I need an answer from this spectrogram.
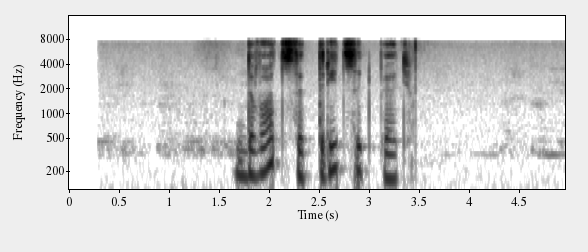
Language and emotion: Russian, neutral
